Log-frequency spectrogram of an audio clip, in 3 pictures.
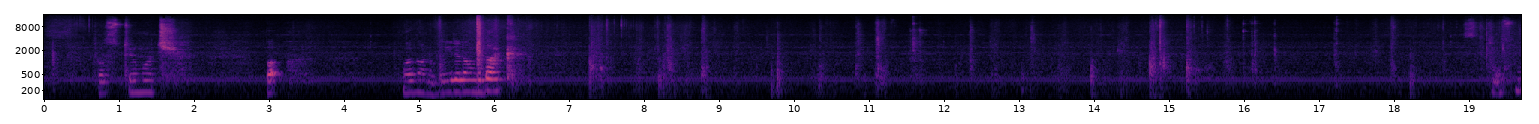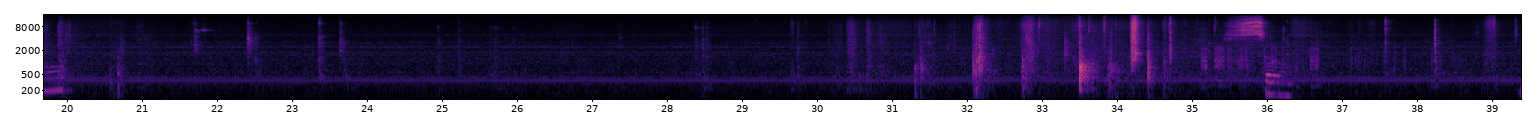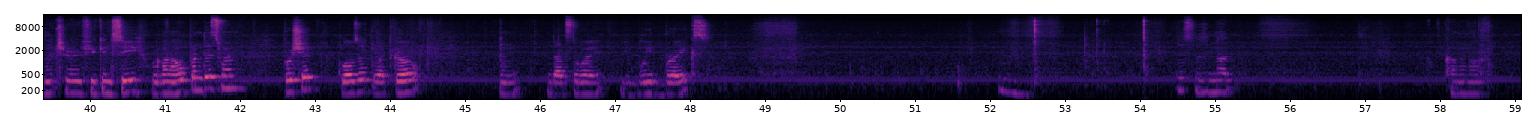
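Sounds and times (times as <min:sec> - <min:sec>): faint steady hum: 0:00.0 - 0:59.0
tools clicking and knocking: 0:21.7 - 0:22.6.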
